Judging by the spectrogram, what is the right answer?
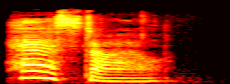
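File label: "hairstyle", British English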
